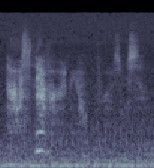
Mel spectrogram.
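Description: A person whispering: short, hushed, breathy sounds in two clusters, the first near the start and the second past the middle, over a steady low hum.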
